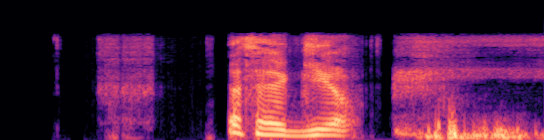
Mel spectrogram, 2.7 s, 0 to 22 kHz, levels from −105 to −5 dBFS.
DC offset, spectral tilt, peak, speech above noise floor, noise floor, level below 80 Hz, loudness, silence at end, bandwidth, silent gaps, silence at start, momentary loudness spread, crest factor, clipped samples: under 0.1%; -5 dB/octave; -2 dBFS; 30 dB; -46 dBFS; -38 dBFS; -17 LUFS; 0 s; 8.4 kHz; none; 1.15 s; 12 LU; 16 dB; under 0.1%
